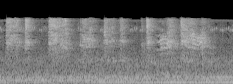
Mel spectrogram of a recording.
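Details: Australian fruit bats near a house: a dense run of grating, hissy screeches, roughly two bursts per second, rises and falls over a faint steady insect chirping and a low droning hum.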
